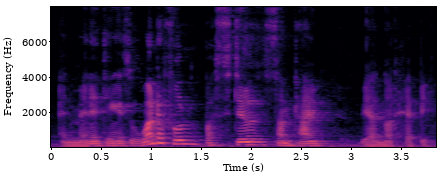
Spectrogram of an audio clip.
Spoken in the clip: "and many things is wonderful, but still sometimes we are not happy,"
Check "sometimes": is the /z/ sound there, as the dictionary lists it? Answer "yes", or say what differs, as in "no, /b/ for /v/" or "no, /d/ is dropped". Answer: no, /z/ is dropped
